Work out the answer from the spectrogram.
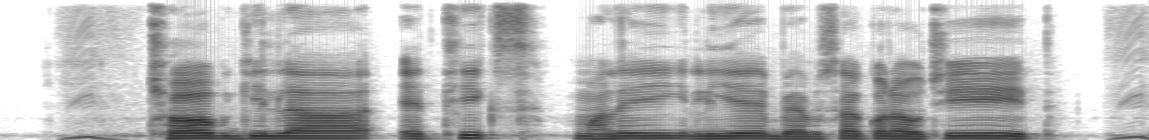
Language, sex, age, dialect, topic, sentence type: Bengali, male, 18-24, Jharkhandi, banking, statement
